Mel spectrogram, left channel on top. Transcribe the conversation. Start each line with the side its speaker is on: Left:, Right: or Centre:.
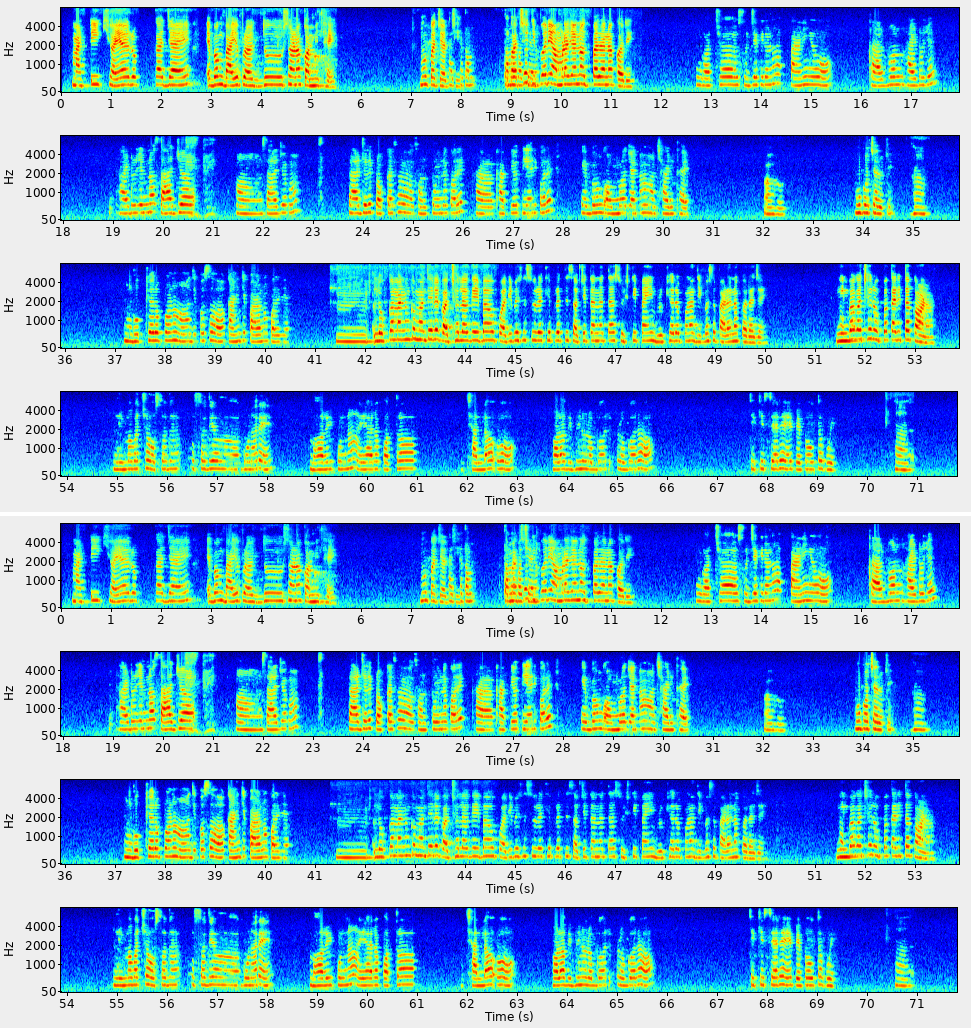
Left: ମାଟି କ୍ଷୟରୁ ରୋକାଯାଏ ଏବଂ ବାୟୁ ପ୍ରଦୂଷଣ କମିଥାଏ। ମୁଁ ପଚାରୁିଛି
Right: ଆଚ୍ଛା ତମ ତମେ
Left: ଗଛ
Right: ପଚାର
Left: କିପରି ଅମ୍ଳଜାନ ଉତ୍ପାଦନ କରେ?
Right: ଗଛ ସୂର୍ଯ୍ୟ କିରଣ ପାଣି ଓ କାର୍ବନ ହାଇଡ୍ରୋଜେନ୍ ହାଇଡ୍ରୋଜେନ୍ ର ସାହାଯ୍ୟ ହଁ ସାହାଯ୍ୟ କଣ? ସାହାଯ୍ୟରେ ପ୍ରକାଶ ସନ୍ତୁଳିନ କରେ। ଖା ଖାଦ୍ୟ ତିଆରି କରେ ଏବଂ ଅମ୍ଳଜାନ ଛାଡିଥାଏ।
Left: ଓହୋ।
Right: ମୁଁ ପଚାରୁଚି।
Left: ହଁ।
Right: ବୃକ୍ଷରୋପଣ ଦିବସ କାହିଁକି ପାଳନ କରାଯାଏ?
Left: ଉଁ ଲୋକମାନଙ୍କ ମଧ୍ୟରେ ଗଛ ଲଗେଇବା ଓ ପରିବେଶ ସୁରକ୍ଷା ପ୍ରତି ସଚେତନତା ସୃଷ୍ଟି ପାଇଁ ବୃକ୍ଷରୋପଣ ଦିବସ ପାଳନ କରାଯାଏ।
Right: <inaudible>
Left: ନିମ୍ବ ଗଛର ଉପକାରିତା କଣ?
Right: ଲିମ ଗଛ ଓସଦ ଓଷଦିୟ ଗୁଣରେ ଭରି ପୂର୍ଣ ଏହାର ପତ୍ର ଛାଲ ଓ ଫଳ ବିଭିନ୍ନ ରୋଗ ରୋଗର ଚିକିତ୍ସାରେ ବ୍ୟବହୃତ ହୁଏ।
Left: ହଁ।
